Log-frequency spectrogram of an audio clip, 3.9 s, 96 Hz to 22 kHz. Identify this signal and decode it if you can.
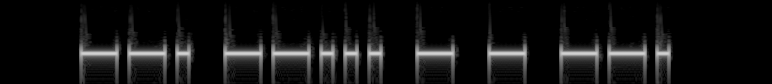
Morse code, heard as a keyed tone, about 20 wpm, 700 Hz. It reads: G7TTG
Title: DXCC-100 Call Signs - 5 Characters - 20wpm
